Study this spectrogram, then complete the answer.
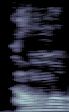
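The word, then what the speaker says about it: thumb: नहीं ये गलत है क्या बताया था मैंने कि अगर एम के बगल में बी आ जाए भूल क्या बोलता है एम के बाद अगर बी आ जाए तो बी क्या हो जाता है एकदम चुपचाप हो जाता है कोई शब्द नहीं कोई आवाज नहीं तो इसीलिए बी का कोई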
